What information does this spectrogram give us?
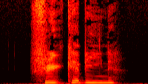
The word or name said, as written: flykabine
